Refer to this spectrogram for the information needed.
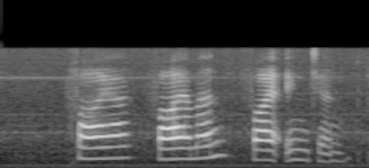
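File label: "fire", New Zealand English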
